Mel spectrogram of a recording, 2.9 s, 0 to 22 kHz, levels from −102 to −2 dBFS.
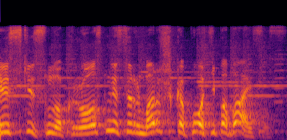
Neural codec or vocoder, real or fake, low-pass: none; real; 9.9 kHz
